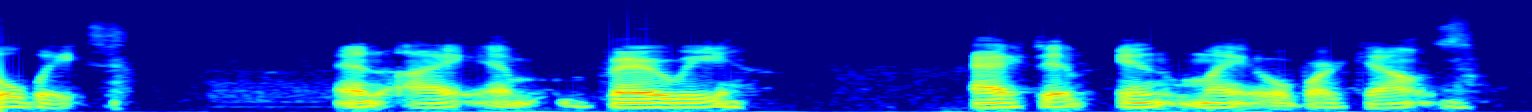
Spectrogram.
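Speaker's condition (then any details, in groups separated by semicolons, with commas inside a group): ALS; hard time speaking, speech obviously affected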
